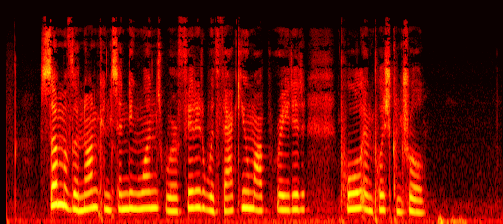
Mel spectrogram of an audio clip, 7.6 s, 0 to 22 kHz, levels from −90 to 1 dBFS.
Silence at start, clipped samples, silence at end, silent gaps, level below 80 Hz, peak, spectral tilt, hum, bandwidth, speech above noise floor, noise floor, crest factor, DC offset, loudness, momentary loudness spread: 0.1 s; under 0.1%; 0.55 s; none; -50 dBFS; -8 dBFS; -3 dB/octave; none; 16 kHz; 30 dB; -56 dBFS; 20 dB; under 0.1%; -26 LUFS; 18 LU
